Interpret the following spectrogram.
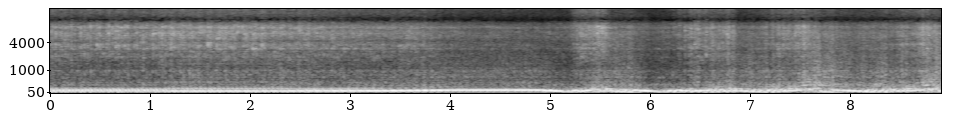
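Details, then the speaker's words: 1965 Mustang V8 with new headers, timing at 12 degrees before, after turning the front idle screw about three quarters of a turn: deep steady idle bobbing gently with throttle blips, smooth and even with no misses; sounds real good. "sounds real good"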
